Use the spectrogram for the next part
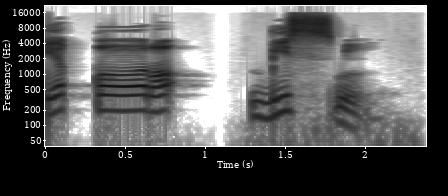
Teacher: Hamzah itu, Teman-teman, dia punya sifat namanya syiddah ya. Syiddah itu artinya tertahan suara.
